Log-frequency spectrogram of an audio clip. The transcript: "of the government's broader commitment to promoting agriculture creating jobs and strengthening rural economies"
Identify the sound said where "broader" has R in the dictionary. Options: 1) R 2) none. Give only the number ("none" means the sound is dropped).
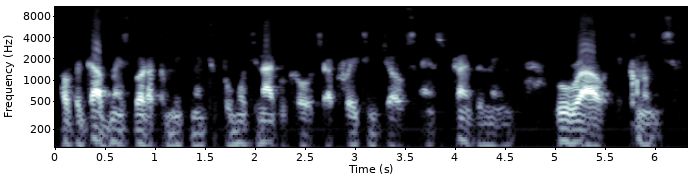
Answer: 2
